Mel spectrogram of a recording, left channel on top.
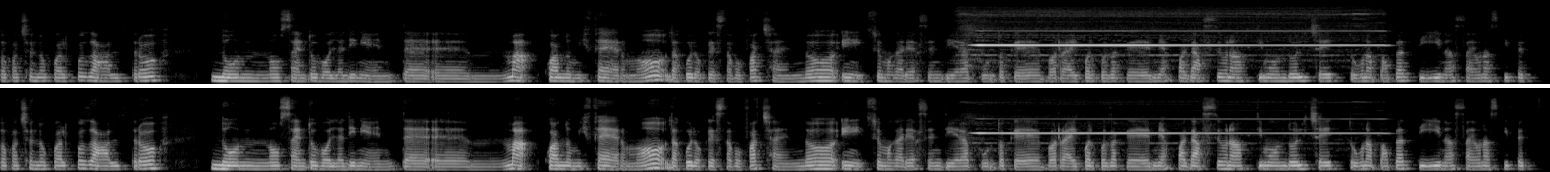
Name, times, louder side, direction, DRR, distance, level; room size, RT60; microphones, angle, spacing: voice 1, 0.0-1.6 2.1-14.9, right 3 dB, 40° right, 0.7 m, -27 dB
sound 1, 9.6-13.9, left 8 dB, 20° left, 0.4 m, -21 dB
7.3 x 2.9 x 5.7 m
head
